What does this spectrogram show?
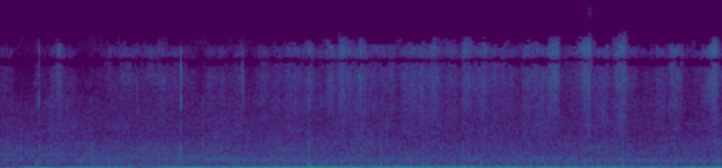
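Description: A car engine running with a steady low hum, growing louder about a second and a half in.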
